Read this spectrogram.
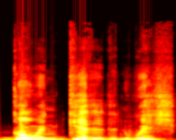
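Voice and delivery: high, loud urgent command; excited cry. A narrator's reading. Wife orders husband to fetch paw, excited cry. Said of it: "cried the wife, quivering with excitement".

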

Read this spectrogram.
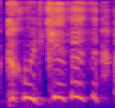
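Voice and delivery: very high, frantic cry; quivering excitement. A narrator's reading. Wife repeats her demand to husband, quivering excitedly. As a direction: shriek it, quivering, near sobs. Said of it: "quivering with excitement".

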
